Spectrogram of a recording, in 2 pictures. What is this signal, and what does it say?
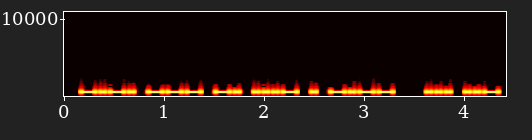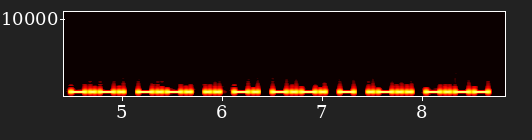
Morse code, heard as a keyed tone, about 25 wpm, 600 Hz. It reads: CONVEY SUCCINCTLY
